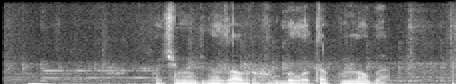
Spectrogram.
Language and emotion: Russian, neutral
